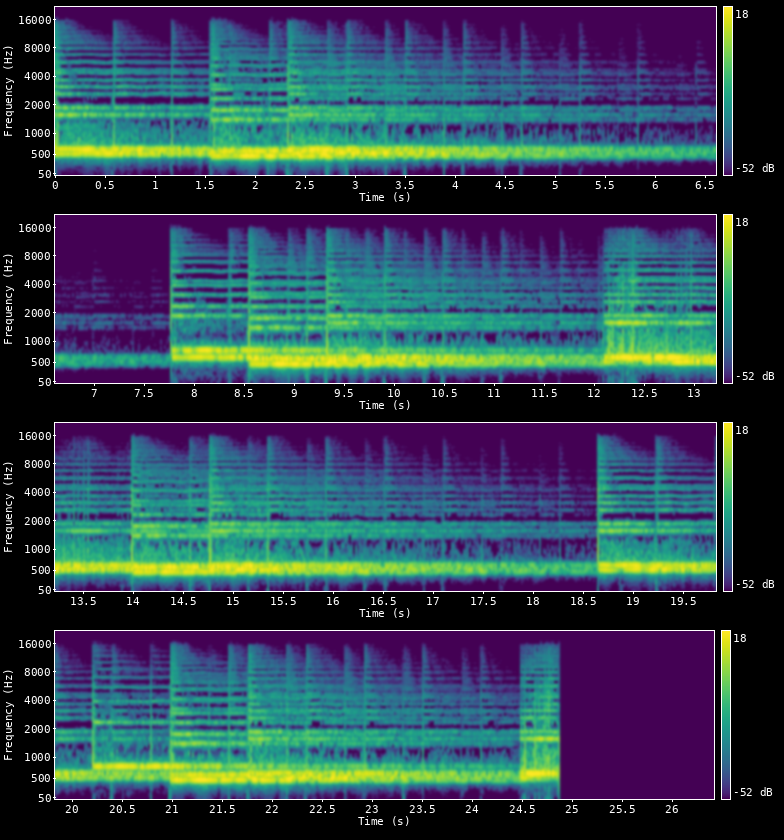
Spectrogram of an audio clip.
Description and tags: red blooded
Trance riff from my latest track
